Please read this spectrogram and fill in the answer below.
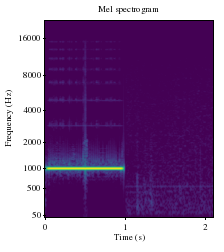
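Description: A loud, steady, high-pitched test-tone beep, the kind that goes with TV colour bars. It is held for about a second and cuts off suddenly.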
